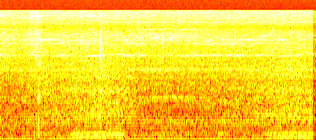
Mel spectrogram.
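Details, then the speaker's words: WD My Passport external hard drive plugged in over USB repeatedly whirs then clicks every few seconds while trying to load, and it does not appear in Disk Utility; fault suspected, not confirmed. "now still the clicking sound you can see it just it's loading up and you still hear that clicking sound"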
